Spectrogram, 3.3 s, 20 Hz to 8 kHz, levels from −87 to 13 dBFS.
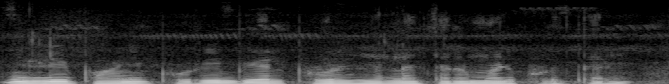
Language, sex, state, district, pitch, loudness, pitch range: Kannada, male, Karnataka, Koppal, 115 Hz, -14 LUFS, 110-125 Hz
